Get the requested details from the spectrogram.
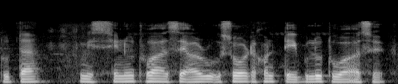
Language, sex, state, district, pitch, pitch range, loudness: Assamese, male, Assam, Sonitpur, 125 Hz, 120-135 Hz, -17 LUFS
